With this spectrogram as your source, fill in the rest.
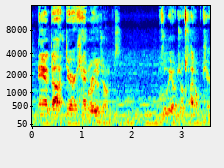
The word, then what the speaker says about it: Julio Jones: Yeah, but- Tennessee's been on a hot streak lately, even without Julius Jones and Derrick Henry. Julio Jones.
